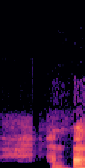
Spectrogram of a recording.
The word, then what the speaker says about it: 很棒: 很棒, dia kan pakai B ya, 很棒, tapi bacanya kan P. 很棒itu artinya excellent, hebat ya. Oke, kecoret nggak apa-apa ya teman-teman, karena nggak mengganggu. 很棒 hebat.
